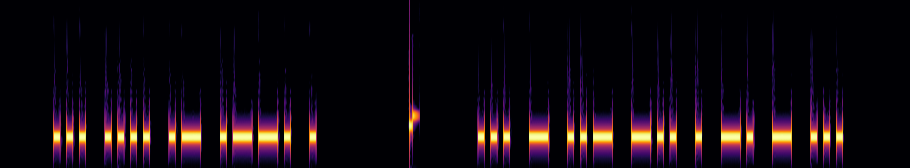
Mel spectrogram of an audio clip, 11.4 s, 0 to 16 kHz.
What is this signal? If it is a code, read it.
Morse code, heard as a keyed tone, about 15 wpm, 700 Hz. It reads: SHAPE STUDENTS
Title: Sets of 5 Words Encore - New Word Drill - 15wpm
